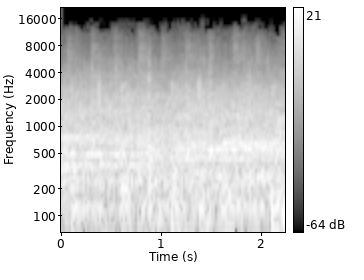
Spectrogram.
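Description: Loud music over a stadium's loudspeakers, mixed with the noise of a large football crowd in the stands.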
